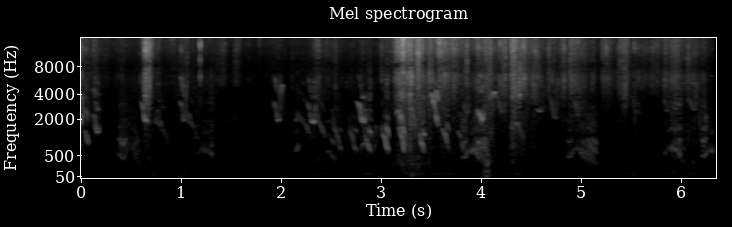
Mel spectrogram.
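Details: Natal spurfowl from South Africa calling raucously, about three harsh downslurred notes a second, building into a dense, loud cackling burst midway before easing off, over a faint background hum.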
